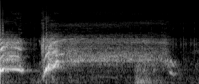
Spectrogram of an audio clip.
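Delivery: mock very high, shrill, top-of-lungs shriek. Retelling how a girl screamed at the top of her lungs: imitating a scream at the top of lungs. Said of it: "she freaking screams at the top of her lungs".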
